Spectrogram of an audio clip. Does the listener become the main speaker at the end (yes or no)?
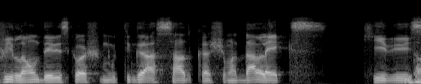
no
